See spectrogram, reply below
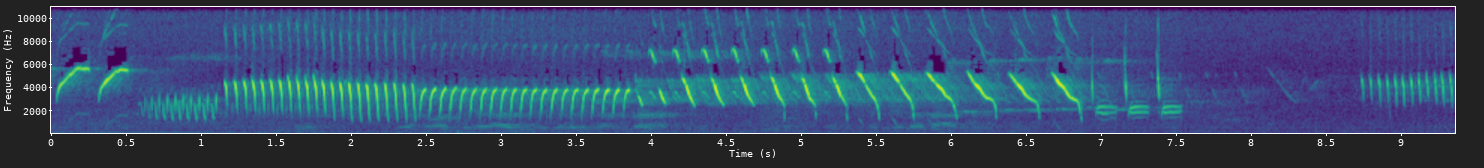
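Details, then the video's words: White male canary singing to motivate other birds: short descending whistles, then a long rapid buzzy trill, then a run of repeated downward-sweeping notes, ending with another fast trill after a brief pause. "أفضل 8 دقائق تحفيزية ذكر كناري خرافي"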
